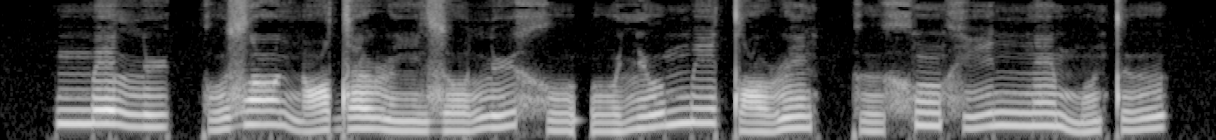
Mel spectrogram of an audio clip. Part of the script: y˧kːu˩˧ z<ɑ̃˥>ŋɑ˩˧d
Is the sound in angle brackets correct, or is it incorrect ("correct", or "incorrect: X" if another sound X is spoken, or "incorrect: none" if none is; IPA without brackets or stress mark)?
correct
